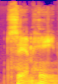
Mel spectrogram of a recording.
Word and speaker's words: Samhain: somewhere in the process the band started pronouncing it Sam Hayne or at least the fans did and because it was kind of easier to say it that way the name St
